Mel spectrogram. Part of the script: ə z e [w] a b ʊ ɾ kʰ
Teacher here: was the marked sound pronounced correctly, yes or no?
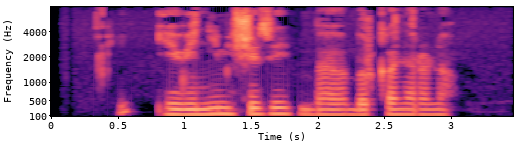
no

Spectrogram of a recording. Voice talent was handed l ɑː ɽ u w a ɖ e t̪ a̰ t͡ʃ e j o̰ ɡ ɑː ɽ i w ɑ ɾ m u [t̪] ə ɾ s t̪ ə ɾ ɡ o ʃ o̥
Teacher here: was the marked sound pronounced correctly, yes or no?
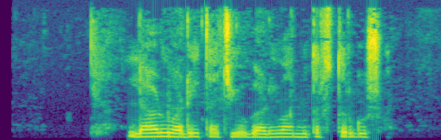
yes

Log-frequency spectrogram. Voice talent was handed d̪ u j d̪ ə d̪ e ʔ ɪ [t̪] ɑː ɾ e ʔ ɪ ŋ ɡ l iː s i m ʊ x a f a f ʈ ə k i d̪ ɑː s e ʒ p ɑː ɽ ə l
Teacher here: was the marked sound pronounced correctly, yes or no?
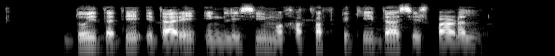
no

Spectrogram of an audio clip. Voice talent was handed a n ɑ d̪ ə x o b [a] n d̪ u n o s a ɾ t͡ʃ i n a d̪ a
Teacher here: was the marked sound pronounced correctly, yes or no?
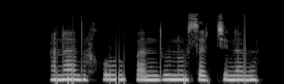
yes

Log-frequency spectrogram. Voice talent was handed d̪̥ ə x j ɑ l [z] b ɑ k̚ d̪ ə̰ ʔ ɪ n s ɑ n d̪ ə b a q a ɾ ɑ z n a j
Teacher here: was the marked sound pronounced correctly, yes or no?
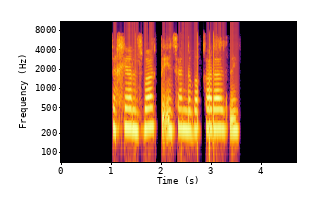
yes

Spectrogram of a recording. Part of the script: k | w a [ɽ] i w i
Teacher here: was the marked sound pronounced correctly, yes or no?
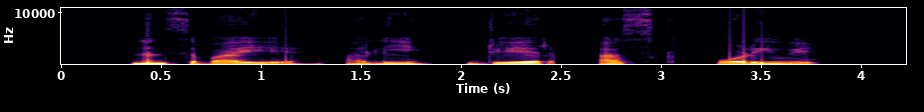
yes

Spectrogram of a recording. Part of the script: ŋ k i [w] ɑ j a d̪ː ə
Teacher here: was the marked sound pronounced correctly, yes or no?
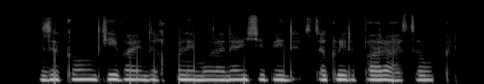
no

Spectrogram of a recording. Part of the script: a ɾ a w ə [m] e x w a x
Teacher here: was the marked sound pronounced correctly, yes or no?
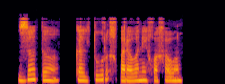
no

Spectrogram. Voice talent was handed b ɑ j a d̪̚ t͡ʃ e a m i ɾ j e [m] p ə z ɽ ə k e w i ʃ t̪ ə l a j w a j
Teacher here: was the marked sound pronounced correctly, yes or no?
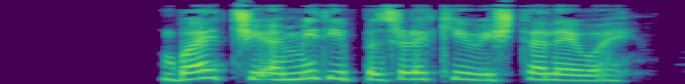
no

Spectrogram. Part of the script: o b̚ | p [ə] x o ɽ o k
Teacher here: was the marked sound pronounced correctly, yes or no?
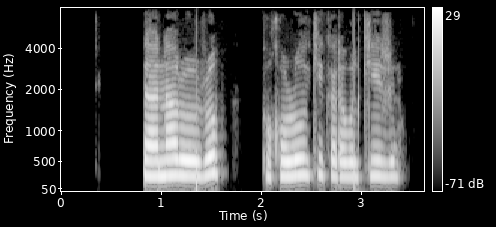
yes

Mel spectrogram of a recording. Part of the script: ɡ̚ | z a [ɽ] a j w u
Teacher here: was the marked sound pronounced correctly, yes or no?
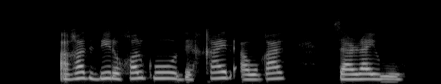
yes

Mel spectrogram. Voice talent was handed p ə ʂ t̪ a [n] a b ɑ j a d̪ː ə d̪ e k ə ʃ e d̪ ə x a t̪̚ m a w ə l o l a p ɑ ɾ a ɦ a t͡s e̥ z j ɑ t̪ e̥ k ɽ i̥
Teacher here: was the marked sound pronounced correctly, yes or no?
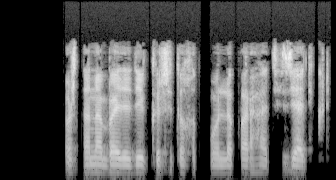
yes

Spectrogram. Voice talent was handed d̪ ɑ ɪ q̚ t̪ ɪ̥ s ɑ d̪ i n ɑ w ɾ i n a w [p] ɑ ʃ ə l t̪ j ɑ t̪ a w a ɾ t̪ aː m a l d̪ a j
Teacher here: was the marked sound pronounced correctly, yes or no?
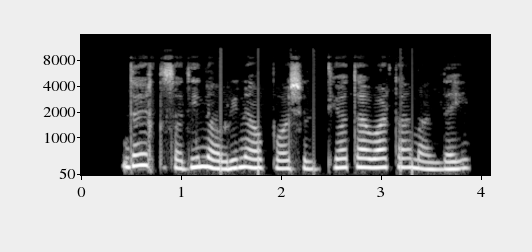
yes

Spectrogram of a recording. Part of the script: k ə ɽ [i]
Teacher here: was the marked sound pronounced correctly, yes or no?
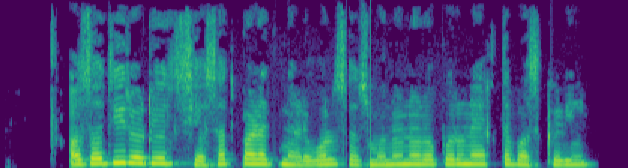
yes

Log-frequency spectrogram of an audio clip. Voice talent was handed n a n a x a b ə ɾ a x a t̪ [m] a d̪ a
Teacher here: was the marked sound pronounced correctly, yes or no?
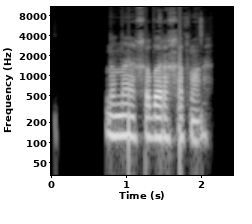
yes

